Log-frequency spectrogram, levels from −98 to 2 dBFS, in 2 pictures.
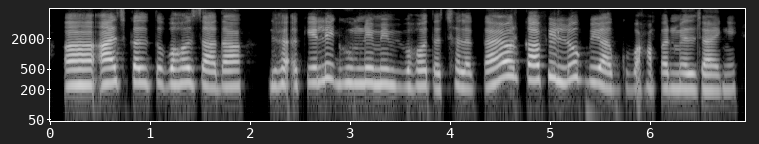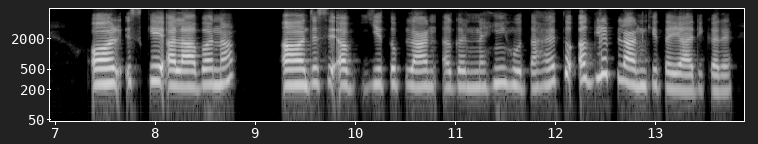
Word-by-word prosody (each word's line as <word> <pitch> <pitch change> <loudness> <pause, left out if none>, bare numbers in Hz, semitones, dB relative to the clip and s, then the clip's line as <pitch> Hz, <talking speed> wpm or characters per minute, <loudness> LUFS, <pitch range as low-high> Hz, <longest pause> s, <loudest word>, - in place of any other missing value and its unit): अ, 240 - 0
आजकल 260 +2 +3
तो 265 - -4
बहुत 260 +1 -1
ज़्यादा 235 -1 -1 0.3
जो 235 - -8
है 250 - -1
अकेले 275 +6 -4
घूमने 265 0 -2
में 255 0 -1
भी 235 - -15
बहुत 235 0 -5
अच्छा 215 +3 -9
लगता 220 +2 -3
है 315 - +2
और 370 -2 +1
काफ़ी 310 +3 +1
लोग 305 +2 -3
भी 275 -1 -5
आपको 205 0 -10
वहाँ 215 -1 -9
पर 215 - -3
मिल 205 0 -2
जाएँगे। 200 +1 -5 0.5
और 260 +1 +9
इसके 280 +1 +1
अलावा 240 0 +5
ना 265 +7 0 0.5
अ, 250 +1 +8
जैसे 270 0 -2
अब 245 -1 +1 0.2
ये 255 - -2
तो 260 +1 -4
प्लान 235 -2 -1
अगर 230 +1 -4
नहीं 230 +4 -5
होता 230 -3 -5
है 245 +5 -3
तो 290 - -2
अगले 335 +6 +2
प्लान 265 -6 +3
की 250 +1 -9
तैयारी 205 -3 -1
करें। 190 -1 -4
250 Hz, 190 wpm, -23 LUFS, 230-270 Hz, 0.5 s, और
